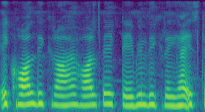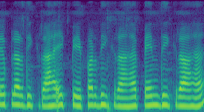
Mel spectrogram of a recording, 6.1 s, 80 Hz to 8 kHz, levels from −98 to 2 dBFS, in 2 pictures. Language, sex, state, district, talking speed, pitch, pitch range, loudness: Hindi, female, Chhattisgarh, Raigarh, 245 wpm, 210 Hz, 200-220 Hz, -18 LUFS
